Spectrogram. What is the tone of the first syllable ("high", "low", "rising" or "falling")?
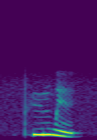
high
